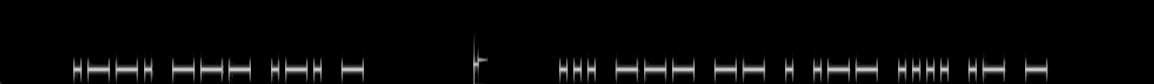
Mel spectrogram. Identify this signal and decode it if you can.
Morse code, heard as a keyed tone, about 17 wpm, 700 Hz. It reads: PORT SOMEWHAT
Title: Sentences from Top 1000 Words - Review Part 1 - New Word Drill - 17wpm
